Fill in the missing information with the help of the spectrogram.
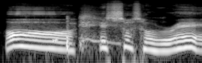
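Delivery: mocking the text with a loud fake accent; mock Chinese accent. Friend parodying the creep's DM, loud mock Chinese accent. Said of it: "He's doing an accent over text".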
